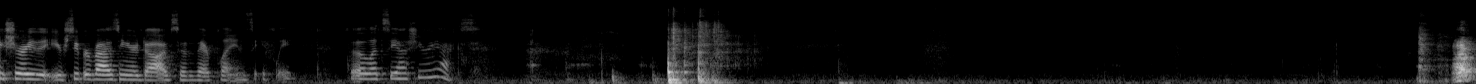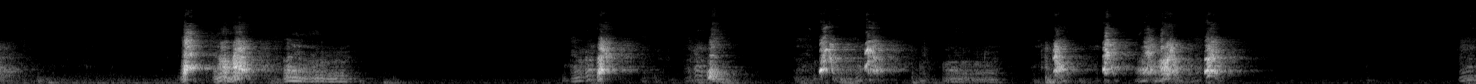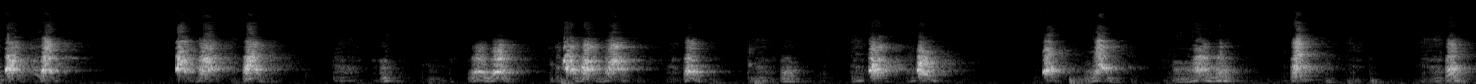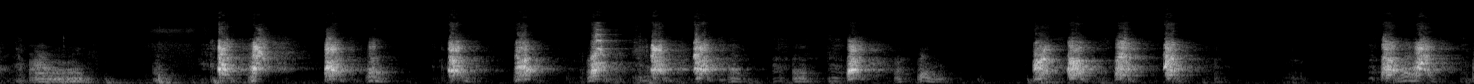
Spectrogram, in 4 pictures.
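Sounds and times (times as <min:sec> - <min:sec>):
dog barking: 0:14.5 - 0:15.0, 0:16.6 - 0:17.7, 0:20.6 - 0:21.2, 0:22.9 - 0:23.8, 0:25.2 - 0:27.3, 0:29.5 - 0:30.4, 0:31.2 - 0:32.4, 0:34.2 - 0:36.8, 0:38.1 - 0:39.2, 0:39.9 - 0:42.9, 0:44.0 - 0:44.3, 0:46.4 - 0:51.7, 0:52.7 - 0:53.2, 0:54.6 - 0:56.3, 0:58.0 - 0:59.0.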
